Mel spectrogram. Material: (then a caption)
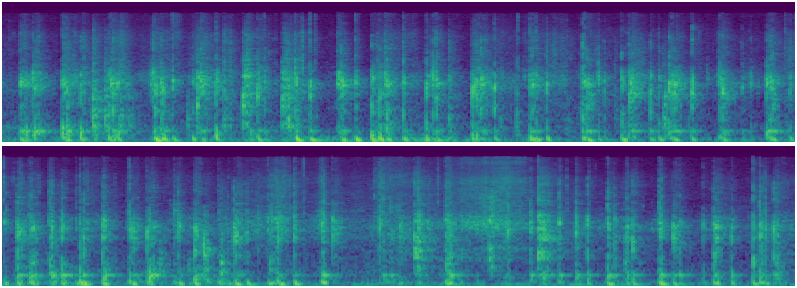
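Plastic. Fingertips and nails tap quickly on a large, hollow, frosted plastic light-up crystal ball sitting on a black base. The result is a dense, continuous stream of short hollow thumps with bright plastic clicks, each dying away almost at once. A faint steady tone sits underneath.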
